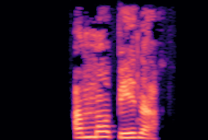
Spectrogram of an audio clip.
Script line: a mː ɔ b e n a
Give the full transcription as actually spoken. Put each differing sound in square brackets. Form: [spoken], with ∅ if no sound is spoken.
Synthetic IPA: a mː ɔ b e n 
